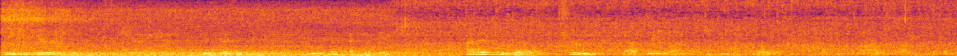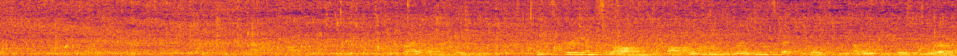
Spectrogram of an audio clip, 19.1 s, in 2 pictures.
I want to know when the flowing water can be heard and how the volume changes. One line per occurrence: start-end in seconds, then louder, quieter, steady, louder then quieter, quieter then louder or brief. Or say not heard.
0.0-19.0 steady.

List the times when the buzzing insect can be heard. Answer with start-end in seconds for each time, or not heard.
0.0-4.6.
